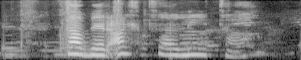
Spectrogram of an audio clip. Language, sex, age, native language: Icelandic, female, 9, Icelandic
